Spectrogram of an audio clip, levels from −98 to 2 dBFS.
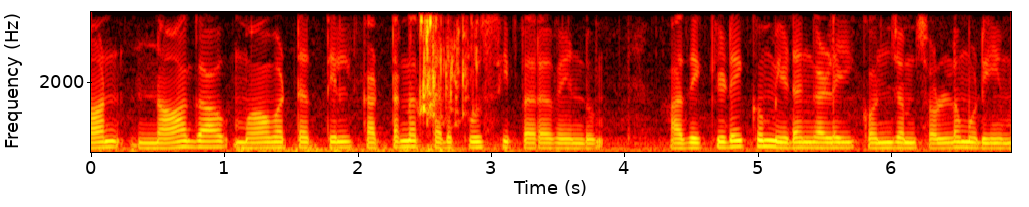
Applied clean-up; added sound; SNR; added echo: none; Liquid; 13 dB; none.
